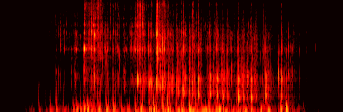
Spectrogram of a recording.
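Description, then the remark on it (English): Beer pours into a glass in one steady, gurgling stream lasting about two and a half seconds, fairly soft, with fizzy splashing throughout and no voices. “If you are at a bar, let me just pour this in.”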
